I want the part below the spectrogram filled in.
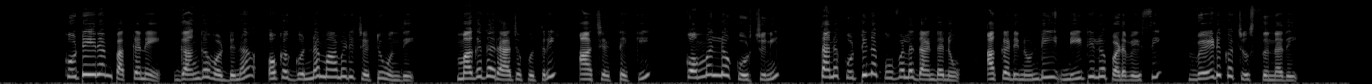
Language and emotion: Telugu, neutral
